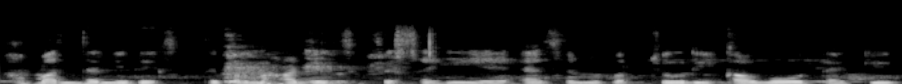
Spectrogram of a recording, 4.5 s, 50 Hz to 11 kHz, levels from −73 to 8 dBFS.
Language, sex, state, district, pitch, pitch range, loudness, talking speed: Hindi, male, Uttarakhand, Uttarkashi, 150 Hz, 145-165 Hz, -15 LUFS, 250 wpm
